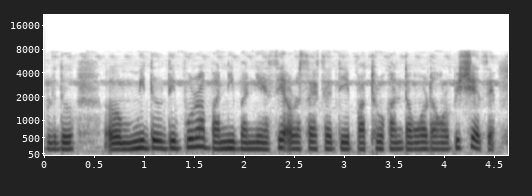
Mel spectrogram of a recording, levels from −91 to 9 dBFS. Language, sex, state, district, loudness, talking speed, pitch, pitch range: Nagamese, female, Nagaland, Dimapur, -14 LUFS, 220 wpm, 185 Hz, 180-210 Hz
